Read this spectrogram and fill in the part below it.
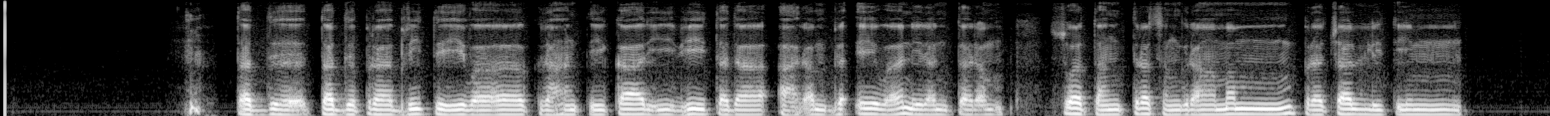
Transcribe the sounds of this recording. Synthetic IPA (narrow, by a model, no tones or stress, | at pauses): d̪t̪ɐd̪pɾɐbʱɾit̪eːʋɐkɾaːnt̪ikaːɾibʱit̪ɐd̪aaːɾɐ̰mbʱjɐʔeːʋɐniɾɐnt̪ɐɾɐm | sʋɐt̪ɐnt̪ɾɐsɐŋɡɾaːmɐmpɾɐt͡ʃɐlːit̪im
